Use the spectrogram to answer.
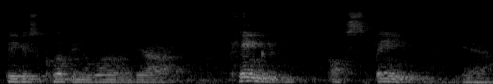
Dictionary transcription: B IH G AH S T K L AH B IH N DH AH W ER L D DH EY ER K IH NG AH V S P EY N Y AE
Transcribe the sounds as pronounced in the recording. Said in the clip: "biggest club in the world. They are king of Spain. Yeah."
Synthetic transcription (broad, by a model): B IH G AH S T K L AH B IH N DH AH W ER L D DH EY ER K IH NG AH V S P EY N Y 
